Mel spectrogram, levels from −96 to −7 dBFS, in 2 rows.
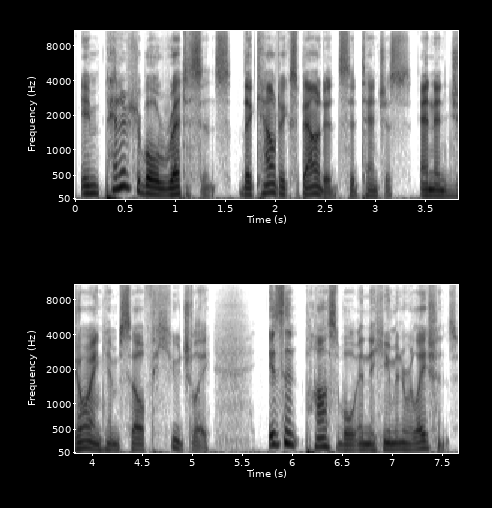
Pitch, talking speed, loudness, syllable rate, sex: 130 Hz, 110 wpm, -21 LUFS, 5.3 syllables/s, male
